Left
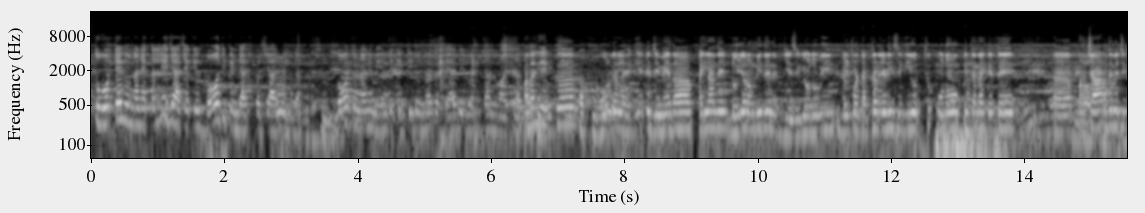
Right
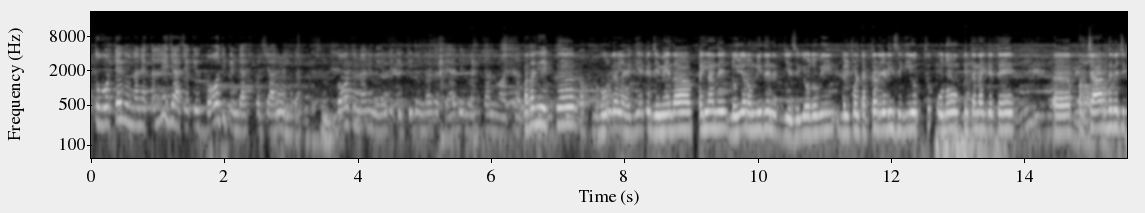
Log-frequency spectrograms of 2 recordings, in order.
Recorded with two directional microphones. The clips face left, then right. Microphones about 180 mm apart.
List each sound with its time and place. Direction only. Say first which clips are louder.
0.0 s a woman's voice: even; 10° right (ahead or behind)
6.5 s speech: right 8 dB; 45° right (ahead or behind)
